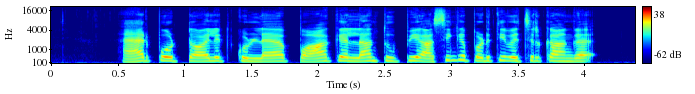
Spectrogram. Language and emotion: Tamil, disgusted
